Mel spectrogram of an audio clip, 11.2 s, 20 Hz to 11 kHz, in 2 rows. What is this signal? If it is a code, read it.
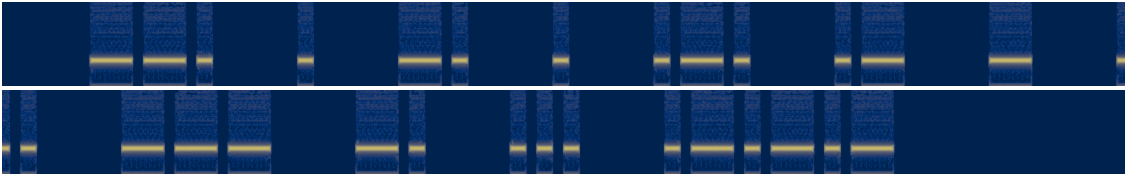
Morse code, heard as a keyed tone, about 18 wpm, spaced as for 12 wpm, 1000 Hz. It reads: GENERATIONS.
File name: qotdfiles / 12wpm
